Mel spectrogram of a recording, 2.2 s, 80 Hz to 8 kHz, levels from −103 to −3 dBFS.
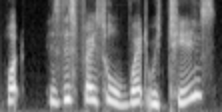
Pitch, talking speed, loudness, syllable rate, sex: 300 Hz, 215 wpm, -17 LUFS, 4.3 syllables/s, female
